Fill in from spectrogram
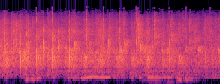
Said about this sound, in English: Let's give a round of applause to Dinga McCannon. Thank you.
